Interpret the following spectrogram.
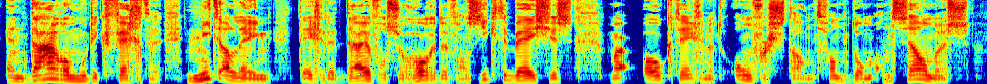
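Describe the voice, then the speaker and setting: Audiobook role: man doing an insistent, anxious boy, lively and animated, dry close sound. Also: mid-range voice, normal speed, few pauses, slightly rough, no echo. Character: earnest, stubborn, anxious young boy.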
